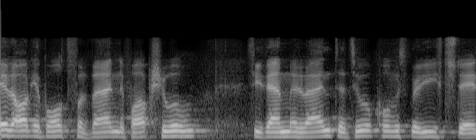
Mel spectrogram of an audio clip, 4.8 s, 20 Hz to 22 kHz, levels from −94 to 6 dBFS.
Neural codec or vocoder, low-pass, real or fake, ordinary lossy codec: codec, 16 kHz, 1 kbps, X-Codec, HuBERT features, trained on balanced general audio; 7.2 kHz; fake; none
